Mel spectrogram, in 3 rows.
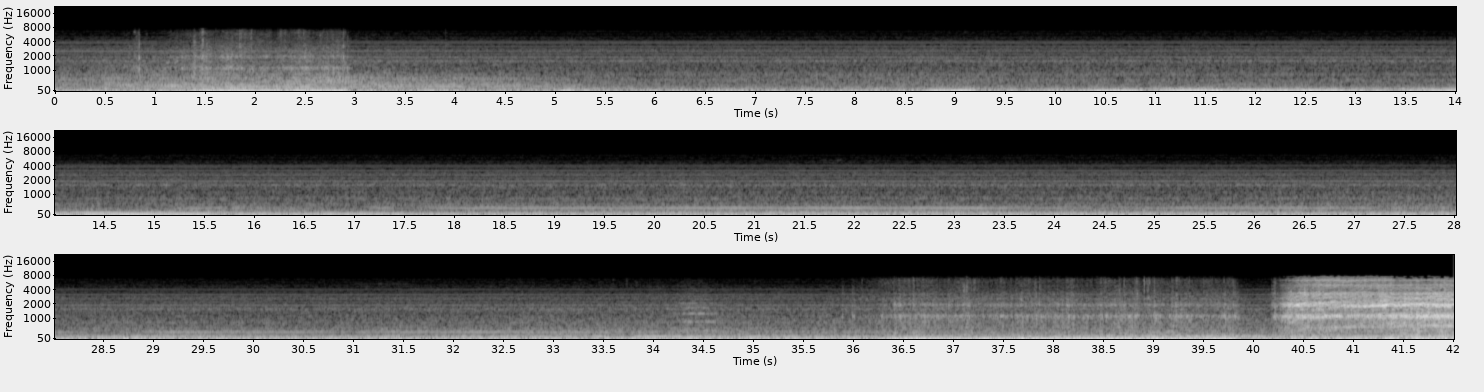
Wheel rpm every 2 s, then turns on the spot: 0, 10, 0, 0, 0, 0, 0, 0, 0, 0, 0, 0, 0, 0, 0, 0, 0, 0, 20, 20, 120.
2-4 36-40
